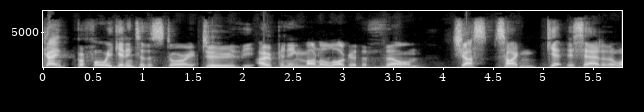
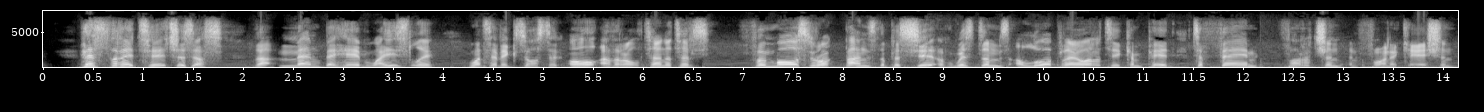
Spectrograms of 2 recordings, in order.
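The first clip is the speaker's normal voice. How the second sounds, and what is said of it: Put-on Scottish accent. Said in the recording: “in my best Bill O'Connell accent ... if there are any Scots out there, you can please write back and tell me whether I've just”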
